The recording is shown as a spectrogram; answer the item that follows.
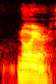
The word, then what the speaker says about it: Neuer: Noir. How do you pronounce his last name? The Germany goalie. Neuer, thank you.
